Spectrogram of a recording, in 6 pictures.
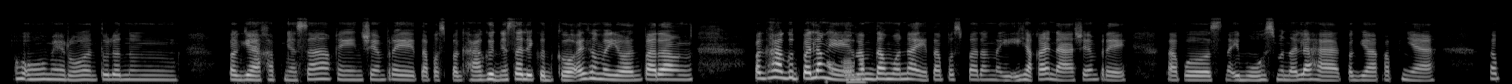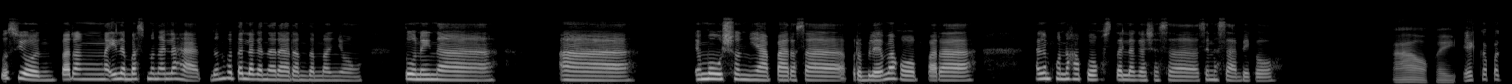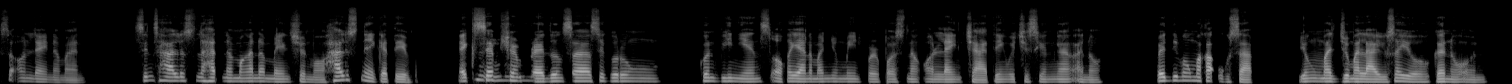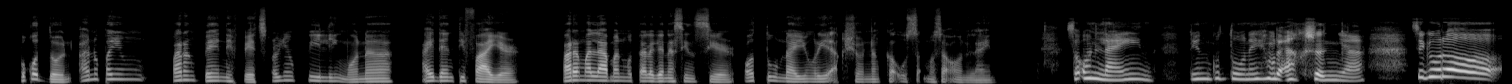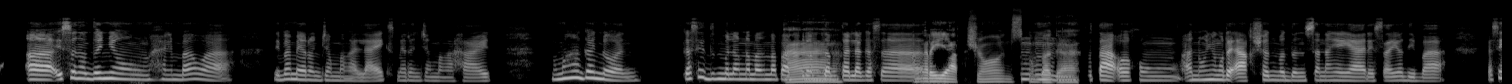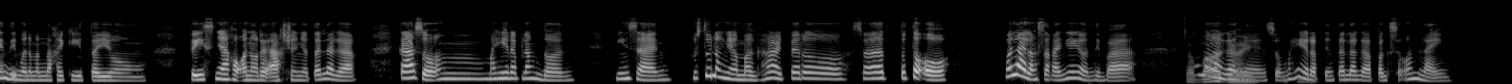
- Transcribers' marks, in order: tapping; other background noise; laughing while speaking: "reaksyon"
- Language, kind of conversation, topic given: Filipino, podcast, Mas madali ka bang magbahagi ng nararamdaman online kaysa kapag kaharap nang personal?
